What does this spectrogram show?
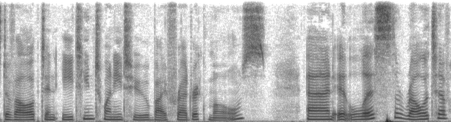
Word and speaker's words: Mohs: safely cleansed in water this is where the mohs hardness scale comes in and it's spelled m-o-h-s this scale was developed in 1822 by frederick mose and it lists the relative hardness of various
